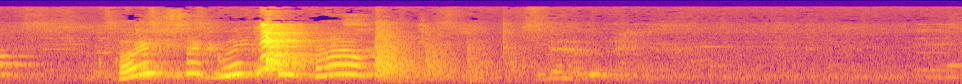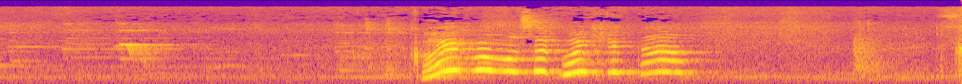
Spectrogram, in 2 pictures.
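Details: Chihuahua giving two bursts of high, rising yelps and whines, each a quick series of sharp cries, separated by a quiet stretch, with people talking nearby.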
